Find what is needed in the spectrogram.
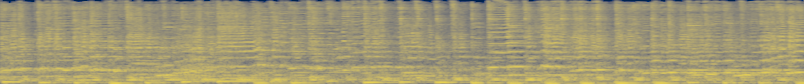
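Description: Live Moldovan taraf band playing an instrumental folk dance tune, a fiddle carrying the melody over a steady pulsing bass beat.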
